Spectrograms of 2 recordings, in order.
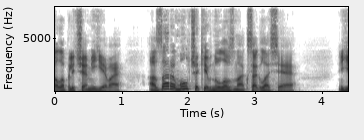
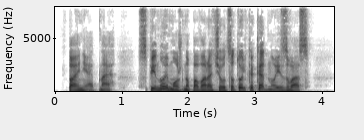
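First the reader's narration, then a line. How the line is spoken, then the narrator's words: Mutter. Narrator (Russian): пробормотал я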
